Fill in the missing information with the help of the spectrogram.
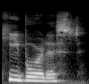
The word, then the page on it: keyboardist: American English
